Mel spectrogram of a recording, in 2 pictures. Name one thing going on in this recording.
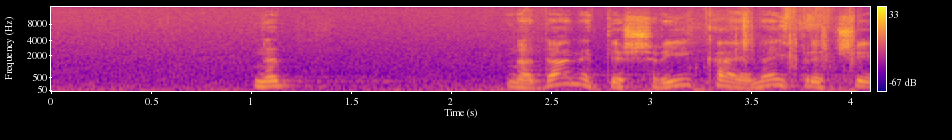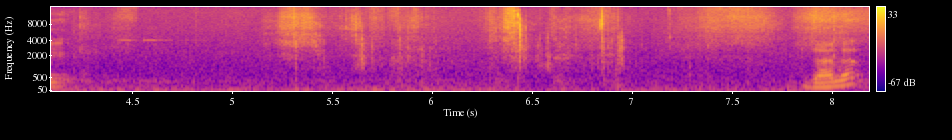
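An elderly man chants in a melodic voice, close to a microphone.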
